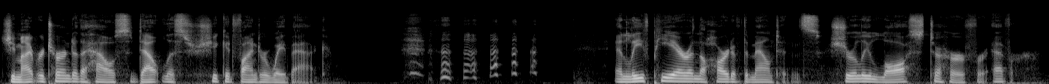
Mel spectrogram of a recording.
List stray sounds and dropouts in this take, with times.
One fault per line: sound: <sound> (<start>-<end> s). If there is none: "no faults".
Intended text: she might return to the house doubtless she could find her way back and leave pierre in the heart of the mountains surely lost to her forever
sound: laugh (4.0-5.4 s)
